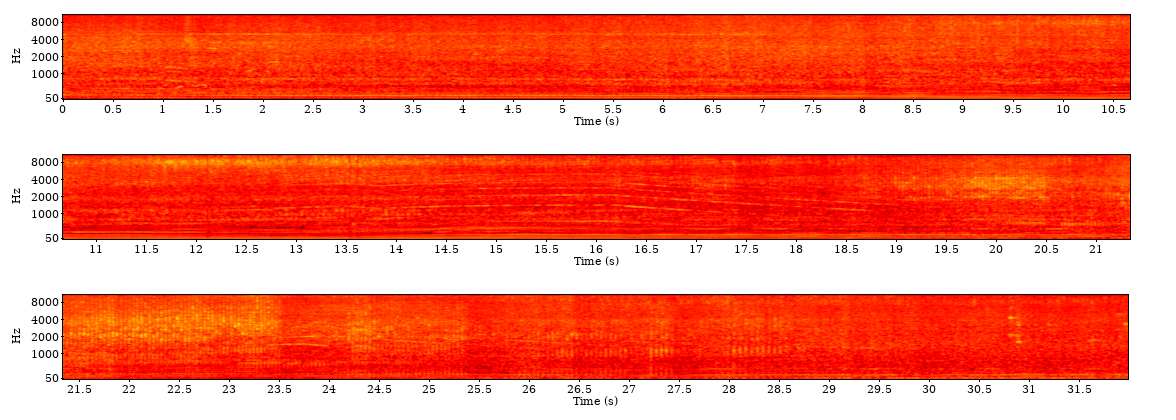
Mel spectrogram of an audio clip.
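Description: Engines of WWII-era military jeeps and trucks running at low speed as they drive past in a slow column, the engine note shifting as one vehicle follows another.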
